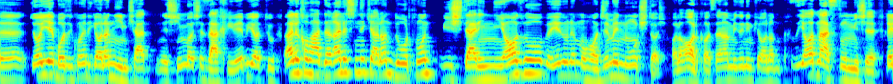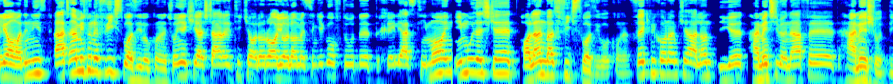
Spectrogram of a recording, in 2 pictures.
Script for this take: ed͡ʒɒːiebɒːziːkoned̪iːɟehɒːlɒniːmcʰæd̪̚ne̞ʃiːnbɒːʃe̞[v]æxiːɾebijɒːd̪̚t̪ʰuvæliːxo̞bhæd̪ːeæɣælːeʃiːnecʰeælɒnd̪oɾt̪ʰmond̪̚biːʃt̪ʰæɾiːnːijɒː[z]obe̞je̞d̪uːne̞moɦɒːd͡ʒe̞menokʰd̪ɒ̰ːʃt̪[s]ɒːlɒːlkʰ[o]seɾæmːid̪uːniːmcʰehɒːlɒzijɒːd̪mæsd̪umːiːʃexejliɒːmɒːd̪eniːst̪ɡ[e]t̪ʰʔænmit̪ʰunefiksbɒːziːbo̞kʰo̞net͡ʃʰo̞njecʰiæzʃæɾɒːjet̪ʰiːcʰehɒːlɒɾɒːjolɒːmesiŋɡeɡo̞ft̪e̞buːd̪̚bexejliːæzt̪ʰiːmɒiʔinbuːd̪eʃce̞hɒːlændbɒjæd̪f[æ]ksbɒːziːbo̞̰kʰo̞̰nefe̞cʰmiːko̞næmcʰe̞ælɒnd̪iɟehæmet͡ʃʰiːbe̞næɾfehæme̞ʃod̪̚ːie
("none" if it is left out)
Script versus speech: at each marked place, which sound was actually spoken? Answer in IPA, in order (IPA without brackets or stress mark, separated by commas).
z, z, h, ɒ, æ, i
